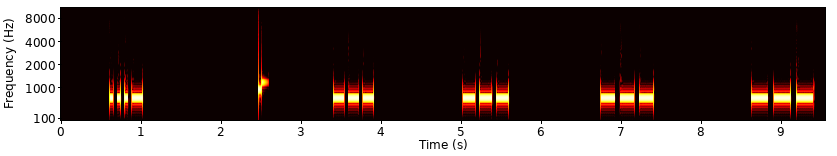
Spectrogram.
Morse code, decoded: V OOOO

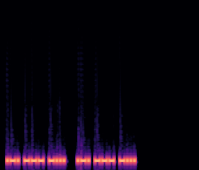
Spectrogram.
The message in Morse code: ROB ROB

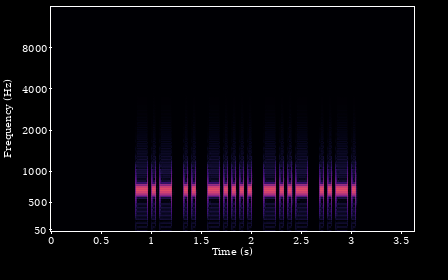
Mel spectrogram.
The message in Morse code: KI6XF

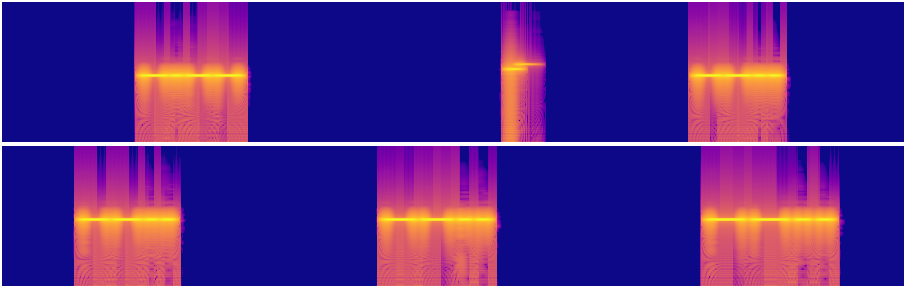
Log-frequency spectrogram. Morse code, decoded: Y ZZZZ

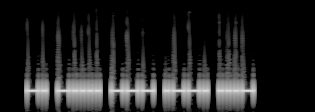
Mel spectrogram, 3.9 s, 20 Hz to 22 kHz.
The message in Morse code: N6OPV

